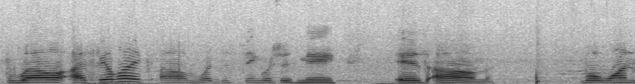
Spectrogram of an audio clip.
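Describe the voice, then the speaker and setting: Speaking at a very slow pace with long, frequent pauses, a man uses fairly even intonation in a high pitch. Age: young. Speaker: pop musician being interviewed.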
